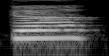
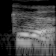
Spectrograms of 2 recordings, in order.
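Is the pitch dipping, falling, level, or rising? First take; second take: level; dipping. First: The pitch stays high and level. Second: The pitch dips low, then rises again. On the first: It means brother. "the first one, ge, it's brother" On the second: It means boat. "The third one, ge, is boat"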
